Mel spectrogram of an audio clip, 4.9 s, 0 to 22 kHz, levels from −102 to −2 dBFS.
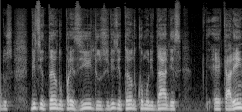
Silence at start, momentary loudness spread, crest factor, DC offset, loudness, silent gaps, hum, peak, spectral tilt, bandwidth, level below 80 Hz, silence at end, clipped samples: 0 s; 12 LU; 18 dB; under 0.1%; -28 LUFS; none; none; -10 dBFS; -6.5 dB/octave; over 20 kHz; -64 dBFS; 0 s; under 0.1%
